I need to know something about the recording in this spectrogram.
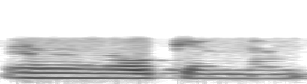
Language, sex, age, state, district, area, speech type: Tamil, female, 18-30, Tamil Nadu, Viluppuram, urban, conversation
